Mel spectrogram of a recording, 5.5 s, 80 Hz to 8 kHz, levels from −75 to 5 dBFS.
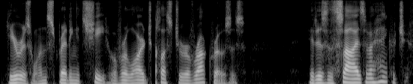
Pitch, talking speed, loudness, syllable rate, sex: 120 Hz, 220 wpm, -22 LUFS, 6.3 syllables/s, male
